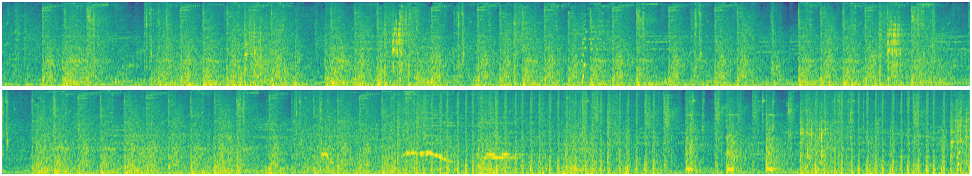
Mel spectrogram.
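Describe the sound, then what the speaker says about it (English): Dense, nearly nonstop gunfire from the bullet gun in the video game Exit the Gungeon, which shoots other guns as bullets. Rapid bursts and crashes form a loud, continuous barrage mixed with game effects. "The one that shoots other guns as bullets?"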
